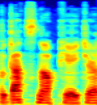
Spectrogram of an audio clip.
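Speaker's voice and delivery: usual speaking voice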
